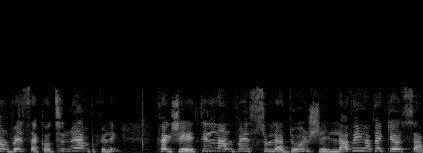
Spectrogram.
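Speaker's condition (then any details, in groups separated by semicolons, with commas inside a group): Ataxia; degenerative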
